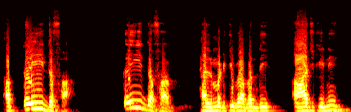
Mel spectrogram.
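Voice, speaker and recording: A man's voice: mid-range voice, lively intonation. A middle-aged Pakistani man giving opinions as an interview guest, explaining at length and repeating phrases conversationally. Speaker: interview guest, theatre commentator.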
